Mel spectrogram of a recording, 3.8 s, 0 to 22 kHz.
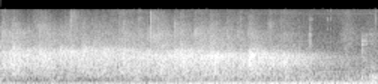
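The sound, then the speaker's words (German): Steady audience applause at a talk event, clapping on cue after a countdown from four to one, a dense wash of many hands clapping at an even level for several seconds before thinning slightly at the end, with no voices over it. “4, 3, 2, 1. Klatschen.”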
